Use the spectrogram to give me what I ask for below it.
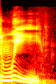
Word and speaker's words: oui: And it's spelled O-U-I, but it's pronounced we.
